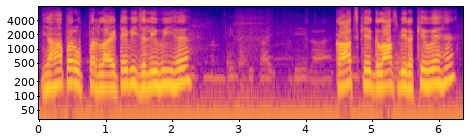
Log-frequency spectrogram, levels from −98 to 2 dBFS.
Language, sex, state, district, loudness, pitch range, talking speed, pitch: Hindi, male, Rajasthan, Jaipur, -13 LUFS, 130-180 Hz, 140 wpm, 165 Hz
